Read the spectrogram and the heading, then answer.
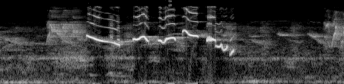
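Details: Oriental magpie-robin singing in the morning: one loud burst of clear whistled notes, sliding down then up and ending in a quick falling flourish, over a quiet hiss of background noise.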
